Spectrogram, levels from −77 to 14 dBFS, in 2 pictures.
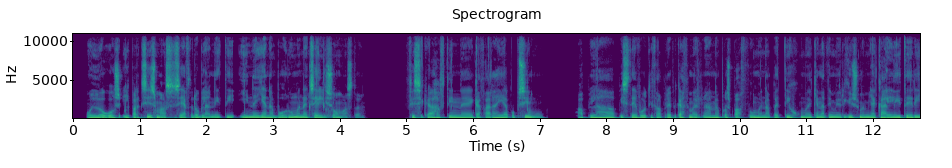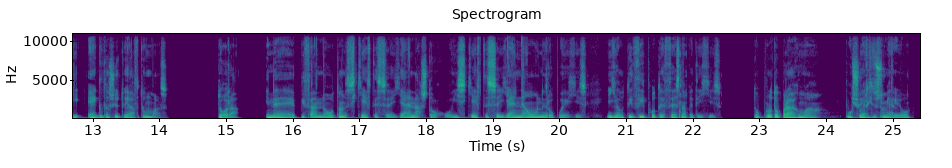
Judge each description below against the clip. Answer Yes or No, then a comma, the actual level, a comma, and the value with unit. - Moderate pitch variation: Yes, average, 4.0 semitones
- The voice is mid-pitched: No, low, 110 Hz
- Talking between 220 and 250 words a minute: No, average, 165 wpm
